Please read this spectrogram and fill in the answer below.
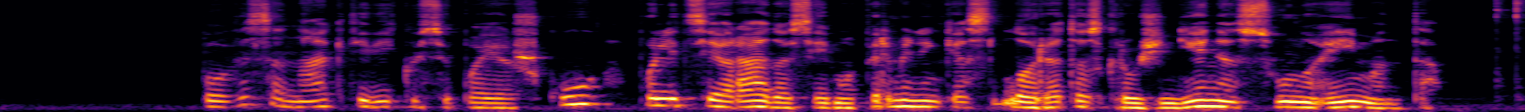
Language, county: Lithuanian, Šiauliai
